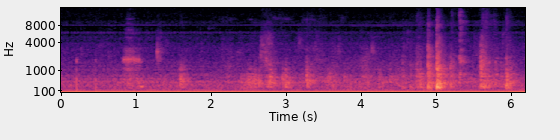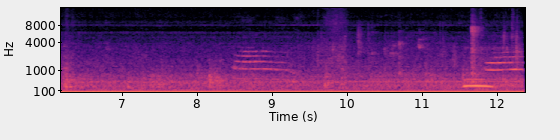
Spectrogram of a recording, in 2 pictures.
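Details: Domestic cat in a household of 76 rescued stray and abandoned cats, one cat known for washing the others' faces daily; scattered clicks and bumps, then two short harmonic meows near the end over a steady low indoor hum.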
